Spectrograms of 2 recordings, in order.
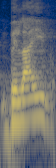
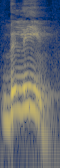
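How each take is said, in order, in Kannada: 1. ಎರಡನೇ ಉಚ್ಚಾರಾಂಶದಲ್ಲಿ 'eye' ಸ್ವರ ಇದೆ. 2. ಎರಡನೇ ಉಚ್ಚಾರಾಂಶದಲ್ಲಿ 'ee' ಸ್ವರ ಇದೆ. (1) "ಇದೇ ಲೈನ ನಾವು ಇಲ್ಲಿ ಹಾಕ್ತೀನಿ" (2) "ಇಲ್ಲಿ ಐ ಇ ಅಂತಿದೆ ಅಲ್ವಾ? ಸೊ ಹಾಗಾಗಿ"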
